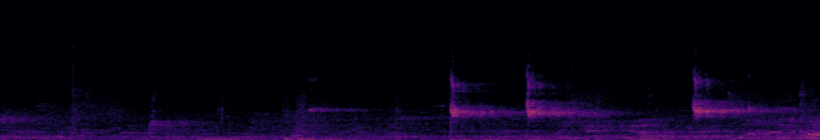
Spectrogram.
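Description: A basketball bounces on the floor with dull thumps.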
